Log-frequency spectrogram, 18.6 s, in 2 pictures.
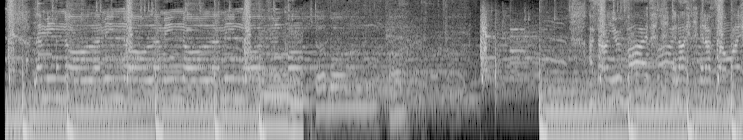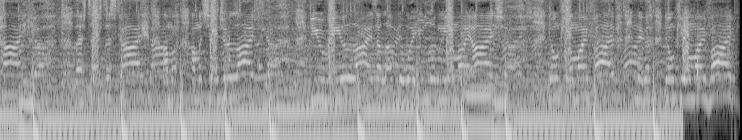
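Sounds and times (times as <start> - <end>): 
sped up songs: 0.1 - 18.2.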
